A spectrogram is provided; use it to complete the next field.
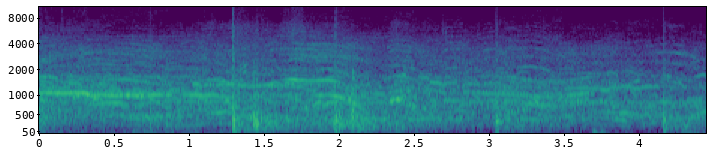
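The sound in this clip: Firecrackers going off at a street celebration of an Ivory Coast football win, watched at an Africa Cup gathering. A few sharp, separate cracks stand out over steady crowd noise and voices.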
